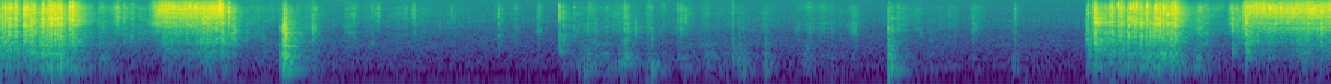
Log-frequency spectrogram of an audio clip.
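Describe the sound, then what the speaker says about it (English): A deck of tarot cards being shuffled by hand in several close, crisp riffling bursts separated by quieter handling and tapping, with no talk. "we're going to shuffle the cards"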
